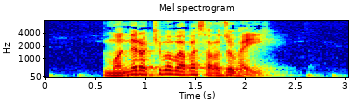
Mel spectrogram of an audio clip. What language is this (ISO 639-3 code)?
ori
